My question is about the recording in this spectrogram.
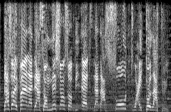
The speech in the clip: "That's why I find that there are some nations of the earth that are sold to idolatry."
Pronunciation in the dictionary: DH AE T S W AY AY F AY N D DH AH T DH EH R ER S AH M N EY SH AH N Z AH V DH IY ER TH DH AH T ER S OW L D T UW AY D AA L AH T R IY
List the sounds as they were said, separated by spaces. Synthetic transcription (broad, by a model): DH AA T S W AY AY F AY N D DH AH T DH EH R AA S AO M N EY SH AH N S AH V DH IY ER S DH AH T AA S OW L D T UW AY D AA L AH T R IY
